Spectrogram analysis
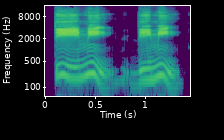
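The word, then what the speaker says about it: dhimmi: The accent is on the ether. So on the either. So you would say the me. And yes, it sounds like dimmy, yes.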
